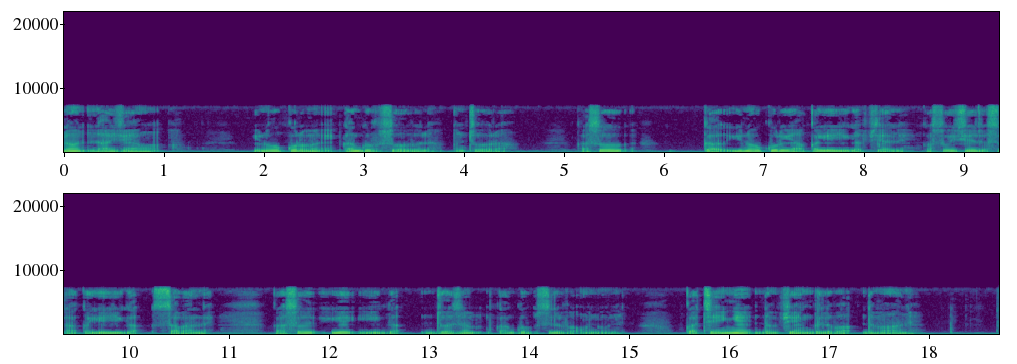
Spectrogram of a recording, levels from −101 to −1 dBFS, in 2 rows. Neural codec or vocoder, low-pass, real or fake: none; 7.2 kHz; real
